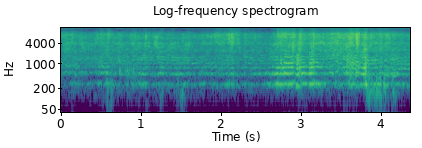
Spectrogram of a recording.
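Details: Honey bees buzz steadily in a low drone that swells louder as the colony grows agitated during a night-time honey harvest.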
